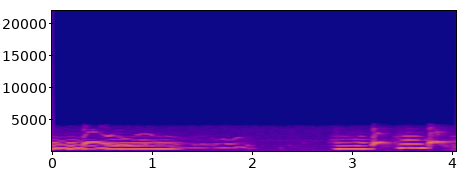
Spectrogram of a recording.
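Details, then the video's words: One-year-old female Chihuahua singing along to a flute: a high wavering howl that slides down over about a second, then shorter rising yelps between steady flute notes. "Chihuahua Singing Along to My Flute"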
